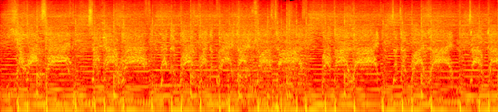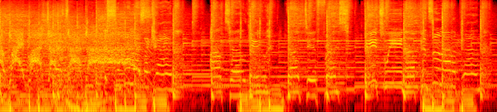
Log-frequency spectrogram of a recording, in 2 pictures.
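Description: Intro of a heavy song: distorted music with harsh, abrasive screamed vocals over a dense wall of guitars and drums; around two-thirds through, it thins into sparser, punchy stabs.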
